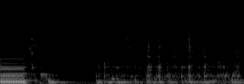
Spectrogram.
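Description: An acoustic guitar chord, picked up by a clip-on soundhole microphone, is cut off by a hand damping the strings about a quarter second in. After a short quiet, faint bumps and rubbing follow as the microphone is handled in the soundhole.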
